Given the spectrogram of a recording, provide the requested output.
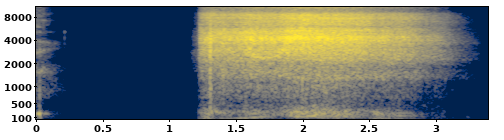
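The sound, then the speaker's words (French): A voice imitates a man sniffing at someone's neck: a long, drawn-out nasal sniff, a single breathy hiss lasting about two seconds that swells and then fades, following a moment of silence. “C'est-à-dire que le mec commence à me renifler mais pas euh, un reniflement euh, mignon.”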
